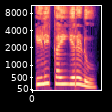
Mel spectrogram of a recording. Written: ಇಳಿಕು

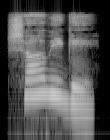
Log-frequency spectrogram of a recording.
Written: ಶಿವಕ

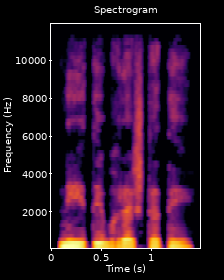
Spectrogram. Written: ನೀತಿಭ್ರಷ್ಟತೆ

